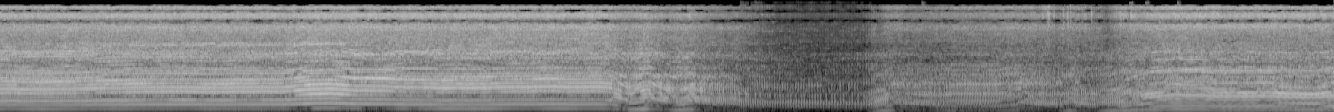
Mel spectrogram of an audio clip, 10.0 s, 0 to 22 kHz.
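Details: Stihl 024 chainsaw after carb tuning and a makeshift aftermarket air filter, cutting firewood under load: strong steady high-revving buzz that pulls down and recovers cleanly, no misfire or stumble; sounds good up high, not missing, healthy.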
